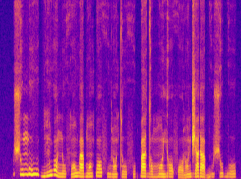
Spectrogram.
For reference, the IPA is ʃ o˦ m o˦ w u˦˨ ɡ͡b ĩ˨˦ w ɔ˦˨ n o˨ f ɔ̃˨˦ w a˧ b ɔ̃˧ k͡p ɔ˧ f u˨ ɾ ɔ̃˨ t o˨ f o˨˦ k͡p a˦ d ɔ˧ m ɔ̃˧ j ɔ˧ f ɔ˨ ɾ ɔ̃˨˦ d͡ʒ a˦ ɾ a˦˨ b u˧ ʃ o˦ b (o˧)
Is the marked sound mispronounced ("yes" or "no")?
yes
